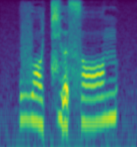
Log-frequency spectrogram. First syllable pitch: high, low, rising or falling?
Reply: low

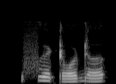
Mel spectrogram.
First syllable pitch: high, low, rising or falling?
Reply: falling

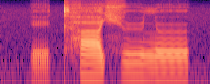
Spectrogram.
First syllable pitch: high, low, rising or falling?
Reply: low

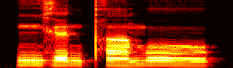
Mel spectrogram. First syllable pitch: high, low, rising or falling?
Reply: low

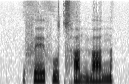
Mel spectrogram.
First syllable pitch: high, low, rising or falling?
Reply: rising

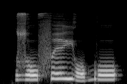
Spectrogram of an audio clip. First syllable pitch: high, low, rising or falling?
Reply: high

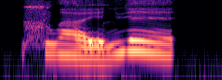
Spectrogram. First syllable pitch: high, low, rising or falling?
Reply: low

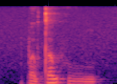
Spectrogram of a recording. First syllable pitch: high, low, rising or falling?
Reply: low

